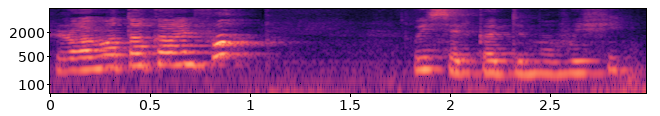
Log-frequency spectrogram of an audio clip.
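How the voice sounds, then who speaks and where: A woman's voice: on the high side, lively intonation, brisk, fairly bright tone. A woman hosting a live tournament pool draw, playful and joking with viewers. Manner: playful, laughs often, jokes with viewers. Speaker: host drawing tournament pools. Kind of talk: casual live-stream commentary. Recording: echoey room with faint noise.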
